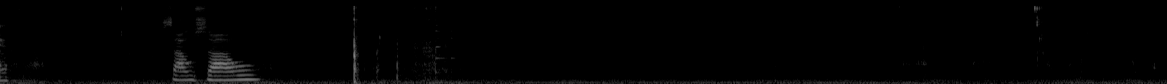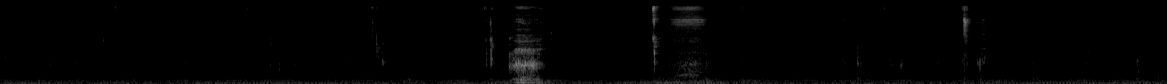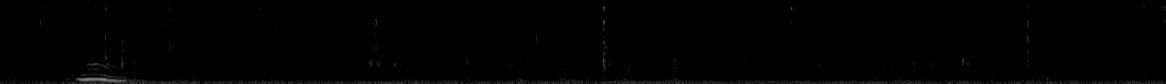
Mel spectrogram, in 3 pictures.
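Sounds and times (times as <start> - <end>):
person biting and chewing: 20.1 - 23.1.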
